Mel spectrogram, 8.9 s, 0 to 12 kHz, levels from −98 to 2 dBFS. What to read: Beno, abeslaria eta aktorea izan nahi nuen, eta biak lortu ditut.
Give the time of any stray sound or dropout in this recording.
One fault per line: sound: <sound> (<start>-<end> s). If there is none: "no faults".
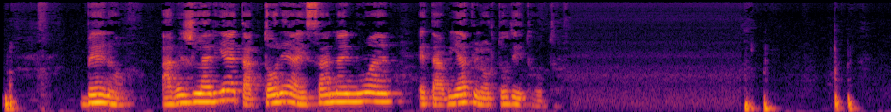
no faults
